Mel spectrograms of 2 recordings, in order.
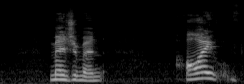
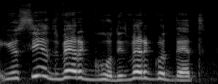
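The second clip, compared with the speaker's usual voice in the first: mock Russian accent; faster than usual. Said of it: "she is someone who loves communism".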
